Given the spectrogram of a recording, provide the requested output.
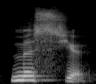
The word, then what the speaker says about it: monsieur: Consider the spelling of the word monsieur. Now, draw a diagonal line through letters that you don't hear. Monsieur. M, okay. O, okay. N, shall we cross it out? Yes. The S is fine, and the I, E, U, R too. You can draw a line through the R, the R, to remind you not to say it.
